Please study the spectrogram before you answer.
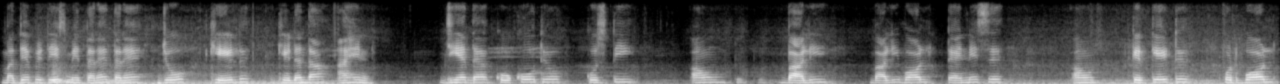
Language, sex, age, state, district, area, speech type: Sindhi, female, 30-45, Madhya Pradesh, Katni, urban, spontaneous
